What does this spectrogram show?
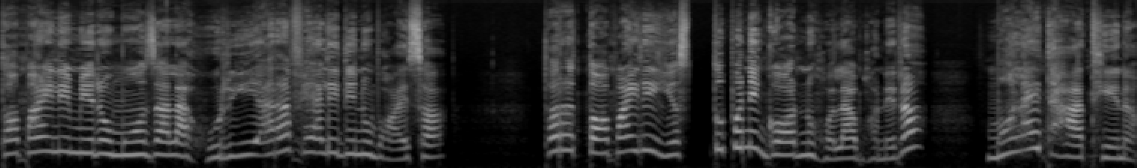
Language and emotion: Nepali, surprised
